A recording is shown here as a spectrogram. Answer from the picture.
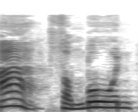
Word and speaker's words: สมบูรณ์: นี้ ที่ อ่าน ว่า สมบูรณ์ ไม่ ออก เสียง น เณร กับ การัน นะ ขอ รับ 2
